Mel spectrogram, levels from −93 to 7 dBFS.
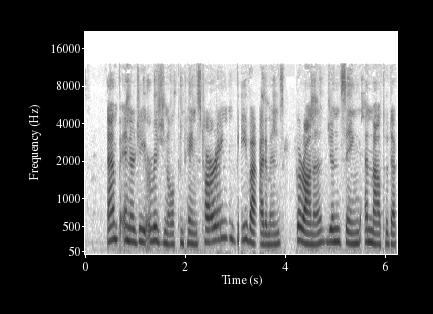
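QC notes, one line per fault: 2.47 to 3.52 s, repeated stalls (stutter): the audio halts six times, with 300 ms filled in total and the longest gap 130 ms. Packets arrived late, so the receiver kept stretching the last sound. Nearly a third of this span is filler, but nothing is lost. It drags and stammers.
4.01 to 4.22 s, call audio freeze: the sound hangs for 180 ms as a fading continuation of the last moment, never reaching silence, then resumes where it stopped. The likely cause is packets held up in transit, which emptied the jitter buffer and pushed the delay 180 ms later. Nothing is missing.
5.01 to 5.95 s, jitter buffer slow-down: this stretch plays at about 90 percent speed, with 102 ms added. The pitch stays the same. The buffer was rebuilding its reserve by repeating single pitch periods and pause fragments. Sounds are drawn out.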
